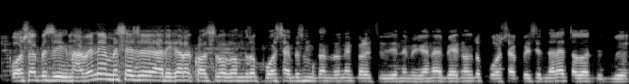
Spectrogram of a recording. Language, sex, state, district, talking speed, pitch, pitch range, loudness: Kannada, male, Karnataka, Dharwad, 180 wpm, 160 Hz, 150-175 Hz, -13 LUFS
